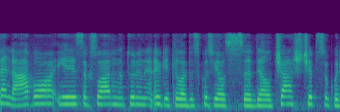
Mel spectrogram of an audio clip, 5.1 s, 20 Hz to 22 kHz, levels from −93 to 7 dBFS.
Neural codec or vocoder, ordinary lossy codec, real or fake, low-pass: codec, 16 kHz, 1.1 kbps, Voila-Tokenizer; MP3, 96 kbps; fake; 7.2 kHz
